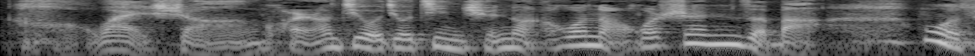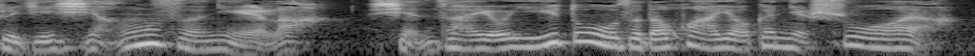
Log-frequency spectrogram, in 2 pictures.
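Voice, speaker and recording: Storybook wolf, hungry and scheming, played by a woman, low, soft, fawning and pitiful in tone. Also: big pitch swings, measured pace, slightly rough, heavily acted. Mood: wheedling. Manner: wheedling, pitiful.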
